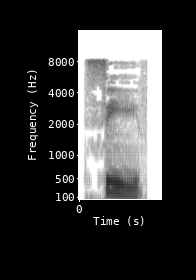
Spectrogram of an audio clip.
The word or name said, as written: sive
